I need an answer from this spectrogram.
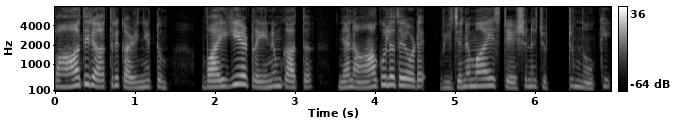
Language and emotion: Malayalam, fearful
